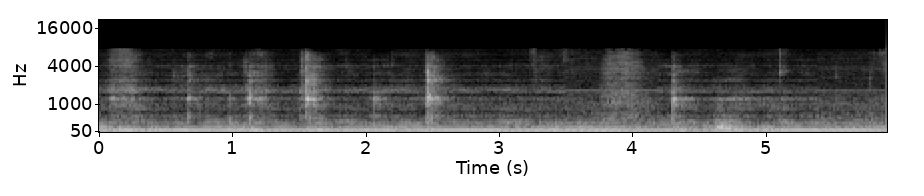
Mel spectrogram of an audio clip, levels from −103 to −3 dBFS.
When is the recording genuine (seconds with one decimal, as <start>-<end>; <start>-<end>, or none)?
3.5-4.2; 5.4-5.9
